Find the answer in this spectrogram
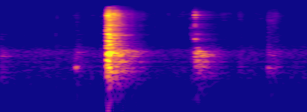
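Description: Two brief handling sounds of a Match Attax trading card: a sharp one just under a second in that dies away quickly, and a much fainter one about half a second later.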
